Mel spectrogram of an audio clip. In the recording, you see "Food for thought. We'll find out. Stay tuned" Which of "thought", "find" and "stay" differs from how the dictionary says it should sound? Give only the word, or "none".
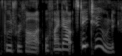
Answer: none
